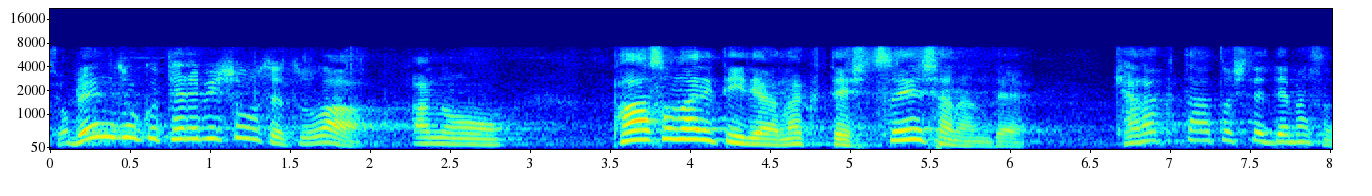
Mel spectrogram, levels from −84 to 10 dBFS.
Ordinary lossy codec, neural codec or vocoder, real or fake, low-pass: AAC, 32 kbps; none; real; 7.2 kHz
